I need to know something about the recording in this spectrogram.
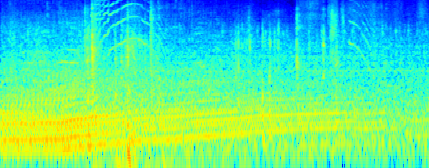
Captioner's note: door creaking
